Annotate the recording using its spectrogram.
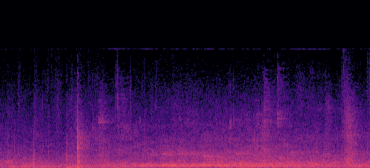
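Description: Footsteps thud across a wooden stage.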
